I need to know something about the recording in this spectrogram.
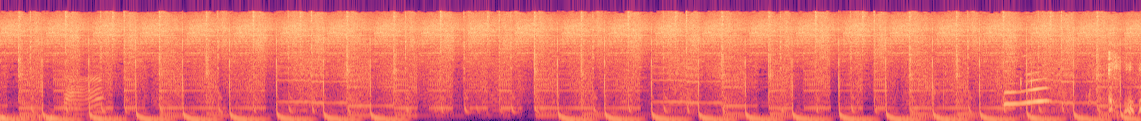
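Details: Electronic dance music with a pounding regular beat and synth tones plays throughout, without any animal sound.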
